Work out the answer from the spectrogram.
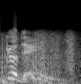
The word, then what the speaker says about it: G'day: Oh, Biff, Biff, no, it's good day. Like duh, you pronounce the guh sound.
